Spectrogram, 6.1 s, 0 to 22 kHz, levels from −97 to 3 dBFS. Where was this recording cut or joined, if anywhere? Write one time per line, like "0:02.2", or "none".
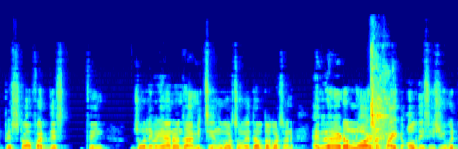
none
